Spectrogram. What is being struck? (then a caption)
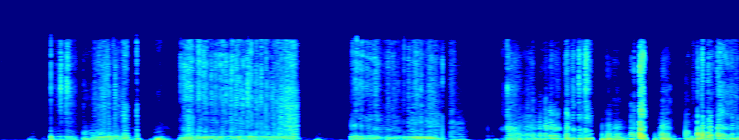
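Emery nail file. Long nails tap and scratch the abrasive surface of a long, thin, flat emery nail file with pink edges, lying solid on a table. Dry, gritty broadband scratching comes in sustained strokes broken by brief silences, with sharp little taps toward the end.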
